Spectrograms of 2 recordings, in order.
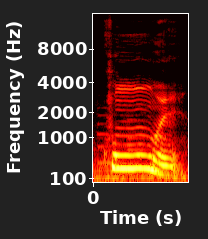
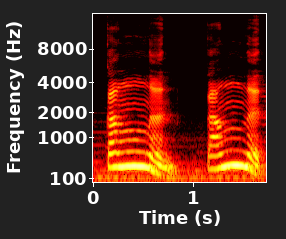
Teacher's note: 받침 그 sound changed into 응 sound before 니은 or 미음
